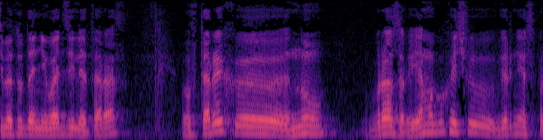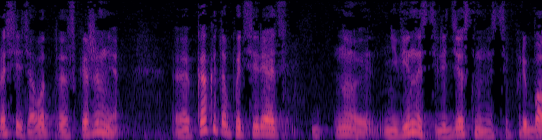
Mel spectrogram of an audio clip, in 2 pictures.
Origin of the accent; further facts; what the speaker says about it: Jerusalem, Jerusalem District, Israel; я вот тебе скажу, бразер, мы как оба из Джеруса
